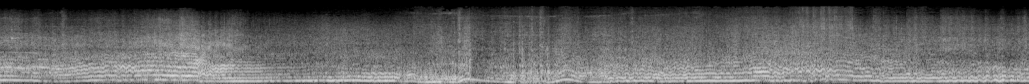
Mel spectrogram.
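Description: Rally car engine at high revs, its pitch rising and falling as the driver shifts and lifts. About halfway through the pitch drops sharply and climbs again.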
